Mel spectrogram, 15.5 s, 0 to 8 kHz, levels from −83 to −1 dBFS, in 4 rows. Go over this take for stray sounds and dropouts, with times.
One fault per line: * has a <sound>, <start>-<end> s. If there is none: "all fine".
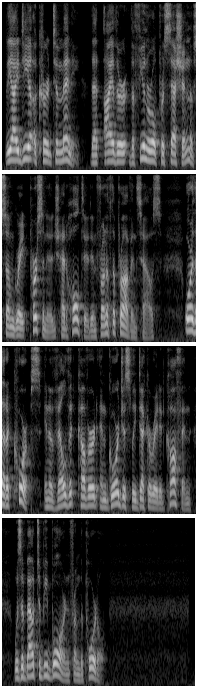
all fine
